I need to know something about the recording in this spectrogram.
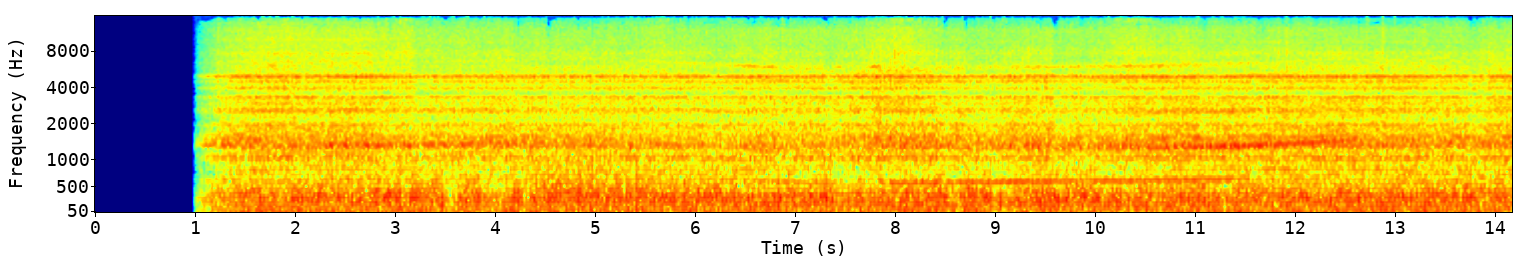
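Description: Motorcycle engines rumble steadily nearby.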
